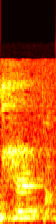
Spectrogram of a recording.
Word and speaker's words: Pagan: In 1983, I had a chance to go to Pagan, Burma, sometimes pronounced Pahan.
